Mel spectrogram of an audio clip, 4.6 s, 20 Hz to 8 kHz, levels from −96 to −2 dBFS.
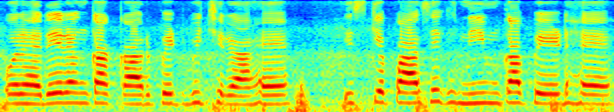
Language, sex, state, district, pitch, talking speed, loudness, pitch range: Hindi, female, Haryana, Jhajjar, 260 Hz, 195 wpm, -13 LUFS, 245-275 Hz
